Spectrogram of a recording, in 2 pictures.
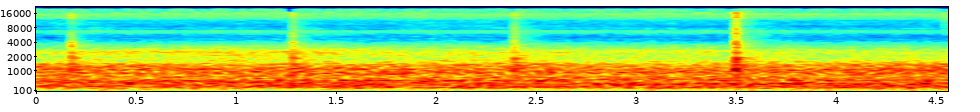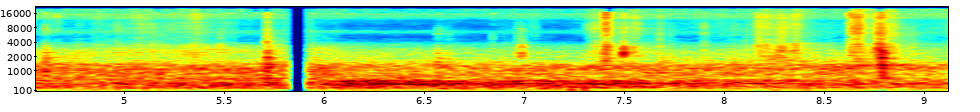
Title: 0042 Citroen Xantia X1 釋放軸承異音 Clutch Release Bearing noise 20201123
